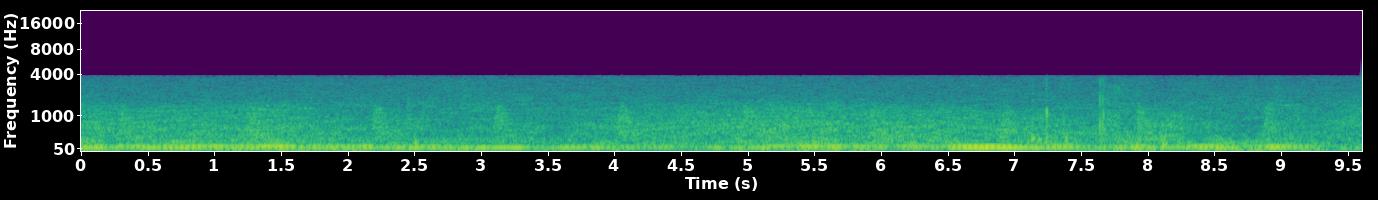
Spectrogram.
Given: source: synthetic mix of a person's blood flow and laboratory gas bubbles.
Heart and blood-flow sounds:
Doppler ultrasound of blood flow; subclavian vein
7.11-7.30 s: bubbles
7.35-7.46 s: bubbles
7.64-7.82 s: bubbles
From the record:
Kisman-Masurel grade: 211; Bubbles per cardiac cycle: several, 3 to 8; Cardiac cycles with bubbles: 1 to 10%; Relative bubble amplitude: barely perceptible (0.100 to 0.250); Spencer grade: 1 (occasional bubble signal discernible with the cardiac motion signal, with majority of cardiac periods free of bubbles); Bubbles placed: anywhere in the cardiac cycle

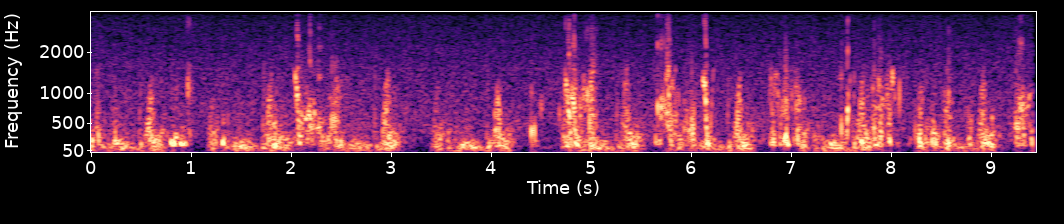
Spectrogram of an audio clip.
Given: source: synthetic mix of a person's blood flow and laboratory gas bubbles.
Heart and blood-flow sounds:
Doppler ultrasound of blood flow; precordium
0.07-0.16 s: bubbles
0.26-0.34 s: bubbles
0.80-1.08 s: bubbles
1.33-1.40 s: bubbles
2.05-2.60 s: bubbles
4.41-4.58 s: bubbles
4.69-5.12 s: bubbles
5.66-6.28 s: bubbles
6.79-7.19 s: bubbles
7.51-7.67 s: bubbles
7.82-8.17 s: bubbles
8.25-8.67 s: bubbles
8.79-8.88 s: bubbles
9.26-9.46 s: bubbles
From the record:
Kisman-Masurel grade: 243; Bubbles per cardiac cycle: several, 3 to 8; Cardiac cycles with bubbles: 100%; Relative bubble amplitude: loud (0.450 to 0.775); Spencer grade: 3 (all of the cardiac periods contain showers or single bubble signals, but not dominating or overriding the cardiac motion signals); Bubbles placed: only in the low amplitude regions of the cardiac cycle

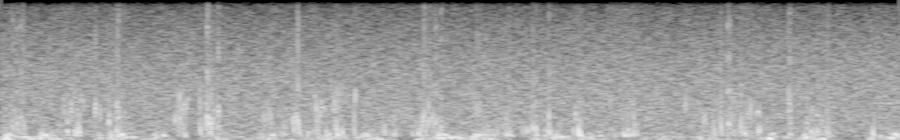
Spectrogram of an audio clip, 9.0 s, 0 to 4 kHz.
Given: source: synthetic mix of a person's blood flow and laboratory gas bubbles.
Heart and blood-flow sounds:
Doppler ultrasound of blood flow; precordium
0.07-0.27 s: bubbles
0.62-0.88 s: bubbles
0.91-1.26 s: bubbles
1.60-1.91 s: bubbles
1.95-2.24 s: bubbles
2.55-3.46 s: bubbles
3.51-3.59 s: bubbles
3.82-4.02 s: bubbles
4.10-4.46 s: bubbles
4.73-5.16 s: bubbles
5.20-5.54 s: bubbles
5.70-5.87 s: bubbles
6.06-6.41 s: bubbles
6.83-7.64 s: bubbles
7.87-7.95 s: bubbles
8.05-8.34 s: bubbles
8.69-8.79 s: bubbles
From the record:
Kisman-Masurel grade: 242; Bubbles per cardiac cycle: several, 3 to 8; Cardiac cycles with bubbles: 100%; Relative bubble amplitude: moderate (0.250 to 0.450); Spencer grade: 3 (all of the cardiac periods contain showers or single bubble signals, but not dominating or overriding the cardiac motion signals); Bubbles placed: anywhere in the cardiac cycle

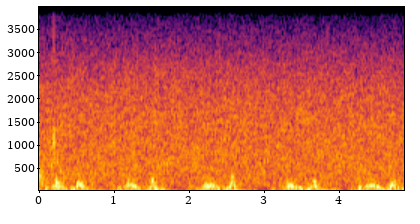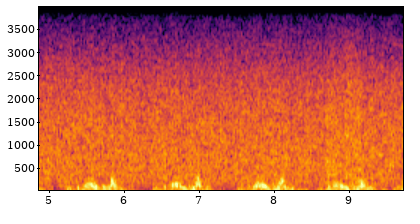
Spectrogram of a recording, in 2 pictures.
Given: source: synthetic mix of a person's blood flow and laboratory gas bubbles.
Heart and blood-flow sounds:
Doppler ultrasound of blood flow; precordium
0.00-0.33 s: bubbles
From the record:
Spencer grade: 2 (many but less than half of the cardiac periods contain bubble signals, singularly or in groups); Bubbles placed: only in the low amplitude regions of the cardiac cycle

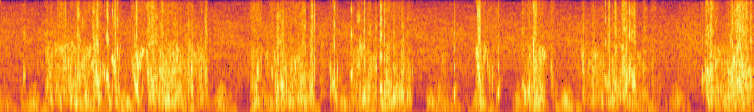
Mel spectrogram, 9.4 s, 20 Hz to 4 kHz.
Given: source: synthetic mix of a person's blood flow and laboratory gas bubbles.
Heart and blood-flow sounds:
Doppler ultrasound of blood flow; precordium
0.28-0.33 s: bubbles
0.55-1.53 s: bubbles
1.61-2.61 s: bubbles
3.11-3.28 s: bubbles
3.35-3.97 s: bubbles
4.09-4.26 s: bubbles
4.36-5.16 s: bubbles
5.64-5.73 s: bubbles
5.90-6.29 s: bubbles
6.51-6.84 s: bubbles
6.87-6.94 s: bubbles
7.24-8.20 s: bubbles
8.75-9.43 s: bubbles
From the record:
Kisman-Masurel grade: 444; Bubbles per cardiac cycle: continuous sound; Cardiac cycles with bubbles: 100%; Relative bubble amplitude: maximal (0.775 to 0.999); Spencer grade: 4 (maximum detectable bubble signal sounding continuously throughout systole and diastole of every cardiac period, and overriding the amplitude of the normal cardiac signals); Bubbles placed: only in the low amplitude regions of the cardiac cycle

